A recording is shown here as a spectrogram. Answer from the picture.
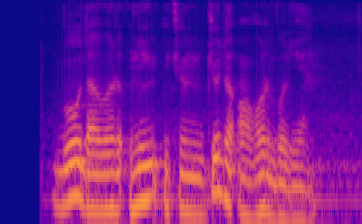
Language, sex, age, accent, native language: Uzbek, male, 18-24, Namangan, Uzbek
